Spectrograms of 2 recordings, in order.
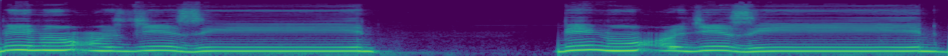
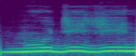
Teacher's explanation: یہ جیم اور زا کا الگ مخرج ہے، یہ زا سخت ہوتا ہے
